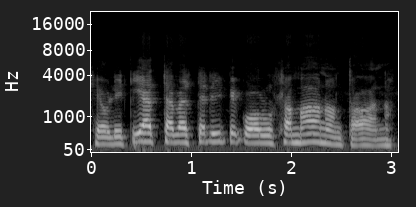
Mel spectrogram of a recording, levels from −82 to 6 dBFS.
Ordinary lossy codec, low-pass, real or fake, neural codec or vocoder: none; 19.8 kHz; fake; vocoder, 48 kHz, 128 mel bands, Vocos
